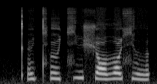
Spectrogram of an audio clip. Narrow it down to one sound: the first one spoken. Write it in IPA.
kʼ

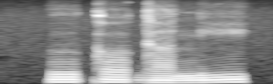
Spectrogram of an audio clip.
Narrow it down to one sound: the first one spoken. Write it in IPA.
u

